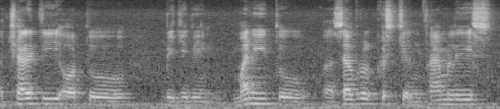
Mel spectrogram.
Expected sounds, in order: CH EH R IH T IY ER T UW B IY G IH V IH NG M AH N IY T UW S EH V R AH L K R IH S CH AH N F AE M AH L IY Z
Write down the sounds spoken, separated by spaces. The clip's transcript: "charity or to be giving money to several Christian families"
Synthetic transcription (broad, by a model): CH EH R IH T IY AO T UW B IY G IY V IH NG M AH N IY T UW S EH V R AH L K R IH S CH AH N F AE M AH L IY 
